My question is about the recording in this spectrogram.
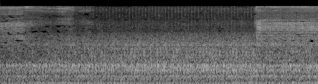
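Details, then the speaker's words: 2013 Chevy Sonic 1.8L four-cylinder with code P0171 (too lean), running: steady airy hiss over an uneven rough idle from a failed PCV valve built into the valve cover, letting in unmetered air; fix is replacing the valve cover. "you hear that kissing sound that right there is causing too much air go ahead and turn it off listen to that that right there is causing um too much air to go into the system and not enough fuel so it makes the engine idle way too rough"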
